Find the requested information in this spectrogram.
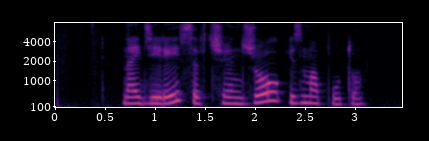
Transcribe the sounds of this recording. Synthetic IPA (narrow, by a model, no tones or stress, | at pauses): najdʲiɾʲejsəft͡ʃɛnʲʐowizmaput̪ʊ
